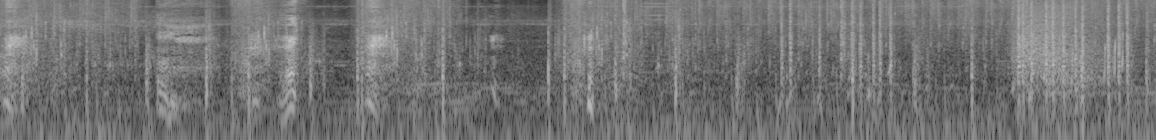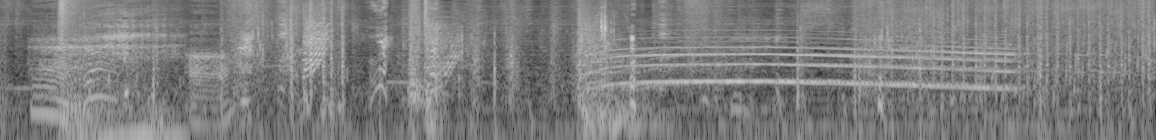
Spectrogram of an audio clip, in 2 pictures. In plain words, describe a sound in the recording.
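Footsteps tread quickly over the ground.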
